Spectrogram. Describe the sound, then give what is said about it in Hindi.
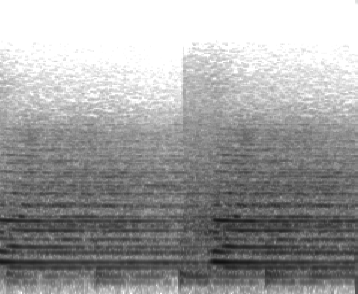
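A loud train horn blares in two back-to-back blasts from a moving train, the second louder and brighter, its steady chord-like tone ringing out with a low rumble beneath. “सब कुछ पहले जैसा हो गया कि तभी ट्रेन ने फिर दो बार हॉर्न बजाया”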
